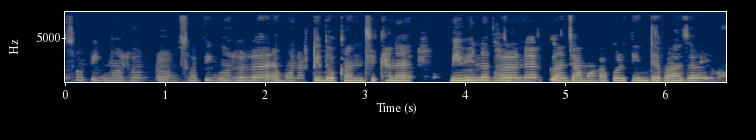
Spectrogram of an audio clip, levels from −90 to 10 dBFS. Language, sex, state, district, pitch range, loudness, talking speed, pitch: Bengali, female, West Bengal, Paschim Medinipur, 280-295 Hz, -20 LUFS, 165 wpm, 285 Hz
